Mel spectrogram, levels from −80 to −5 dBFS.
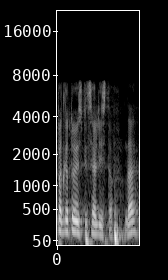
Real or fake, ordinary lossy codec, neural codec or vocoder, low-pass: real; none; none; 7.2 kHz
